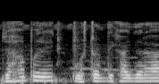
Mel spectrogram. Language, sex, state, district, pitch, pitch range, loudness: Hindi, male, Jharkhand, Garhwa, 150 Hz, 145-175 Hz, -15 LUFS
